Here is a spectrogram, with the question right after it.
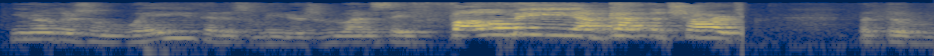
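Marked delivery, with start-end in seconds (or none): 2.0-3.7 loud, high rallying cry; commanding shout. Retold or imitated. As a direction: bark it like a bossy leader. Leaders' bossy rallying call.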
